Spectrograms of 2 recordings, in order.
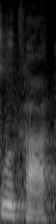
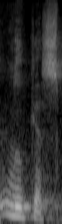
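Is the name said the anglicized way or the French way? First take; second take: French; anglicized. First: The name is said with a French pronunciation. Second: The name is said with an anglicized pronunciation. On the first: The speaker calls it right. "but it's" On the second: The speaker calls it wrong. "sometimes people mispronounce it"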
